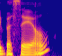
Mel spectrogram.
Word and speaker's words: Basile: and it's written by Lisa Marie Basile. I hope I'm saying that right. B-A-S-I-L-E, Basile.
